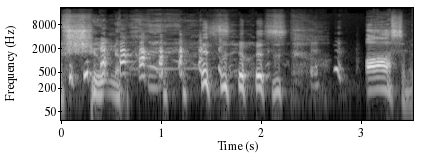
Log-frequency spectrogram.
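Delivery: high, breaking into real laughter; laughing while talking. Real, not acted. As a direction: tell it through delighted laughter. Cracks up at favorite moment.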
